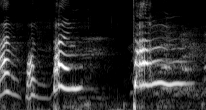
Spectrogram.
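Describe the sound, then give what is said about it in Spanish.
A small dog 'singing' in a video, a few short whimpering yips that stretch into drawn-out, tuneful whines and howls, fairly faint. “¿vieron el video del perrito cantando?”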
